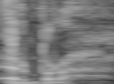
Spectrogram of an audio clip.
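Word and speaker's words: Edinburgh: But I didn't go anywhere outside of Erbra. That's how they pronounce it.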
